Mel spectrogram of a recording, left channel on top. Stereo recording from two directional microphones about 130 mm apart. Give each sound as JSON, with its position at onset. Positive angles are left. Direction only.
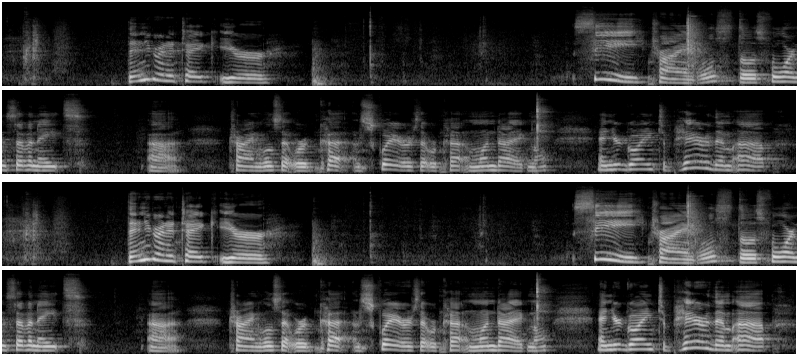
{"t": 1.2, "sound": "speech", "side_deg": -40}
{"t": 5.7, "sound": "speech", "side_deg": -45}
